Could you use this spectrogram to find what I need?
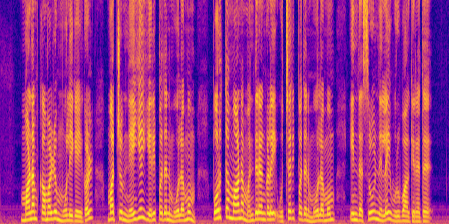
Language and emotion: Tamil, neutral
